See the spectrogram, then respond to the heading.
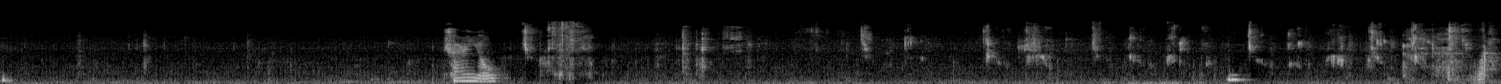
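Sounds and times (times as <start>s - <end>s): wet chewing and mouth clicks: 6.6s - 15.0s.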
